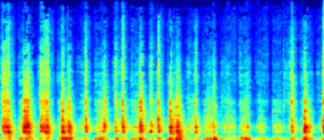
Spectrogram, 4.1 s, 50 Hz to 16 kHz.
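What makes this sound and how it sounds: A wooden stick scratches the upper right area of a black scratch-art paper page in a book while the other hand steadies the bottom of the page. A quick, uneven series of dry, raspy scratching strokes is heard, each a short bright scrape with a faint squeaky tone near 1 kHz and almost no low end.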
